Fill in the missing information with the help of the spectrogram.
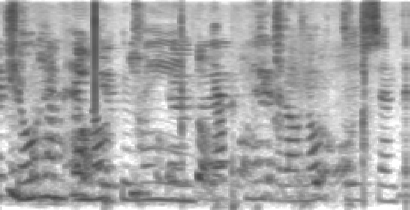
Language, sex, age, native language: Icelandic, female, 18-19, Icelandic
